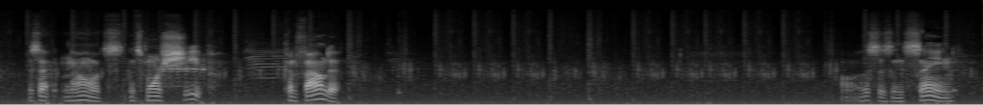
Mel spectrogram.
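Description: Footsteps tread steadily on grass.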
